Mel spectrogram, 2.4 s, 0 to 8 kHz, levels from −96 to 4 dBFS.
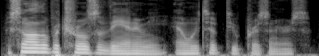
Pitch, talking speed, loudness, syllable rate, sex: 110 Hz, 300 wpm, -22 LUFS, 8.4 syllables/s, male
